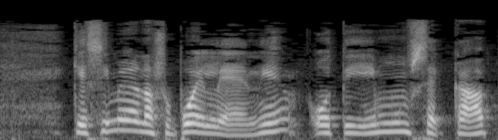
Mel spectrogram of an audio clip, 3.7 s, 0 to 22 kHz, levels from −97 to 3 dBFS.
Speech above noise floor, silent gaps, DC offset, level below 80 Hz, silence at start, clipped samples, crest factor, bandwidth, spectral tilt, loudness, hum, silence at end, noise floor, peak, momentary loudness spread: 24 dB; none; under 0.1%; -50 dBFS; 0 s; under 0.1%; 18 dB; 12.5 kHz; -4 dB/octave; -24 LUFS; none; 0.05 s; -46 dBFS; -6 dBFS; 7 LU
